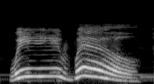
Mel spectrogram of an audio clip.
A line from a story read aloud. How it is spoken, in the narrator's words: cried all the mice in a shrill chorus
